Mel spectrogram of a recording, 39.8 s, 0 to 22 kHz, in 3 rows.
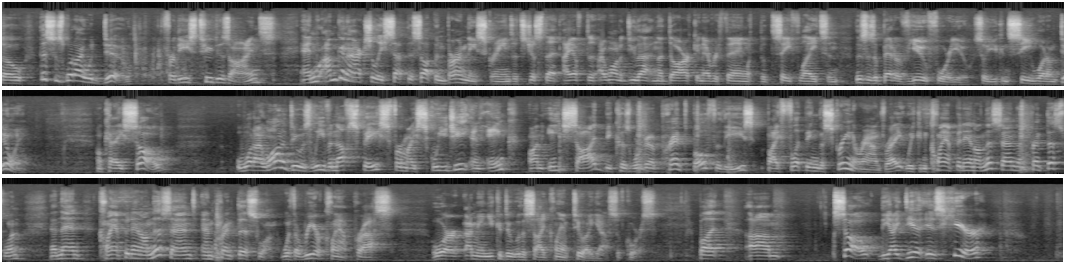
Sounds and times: Speech: 0.0s - 13.7s, 14.4s - 15.4s, 16.2s - 39.0s
Inside, small room: 0.0s - 39.8s.

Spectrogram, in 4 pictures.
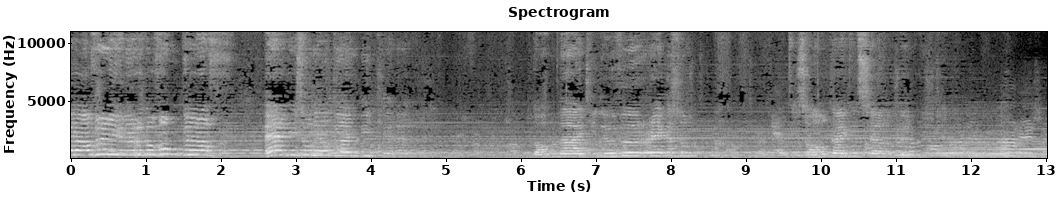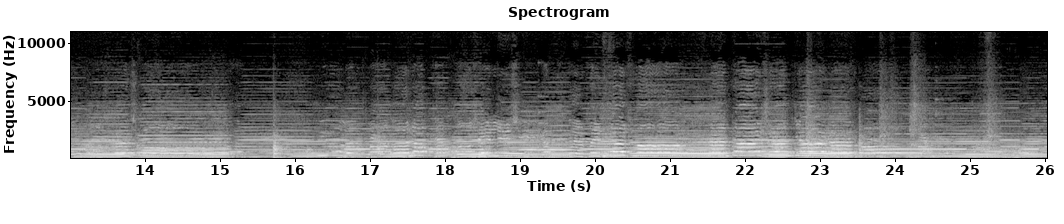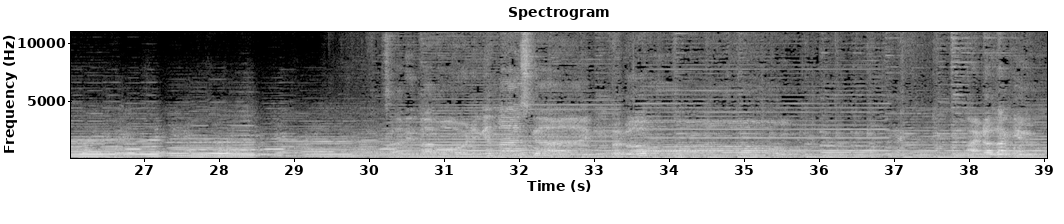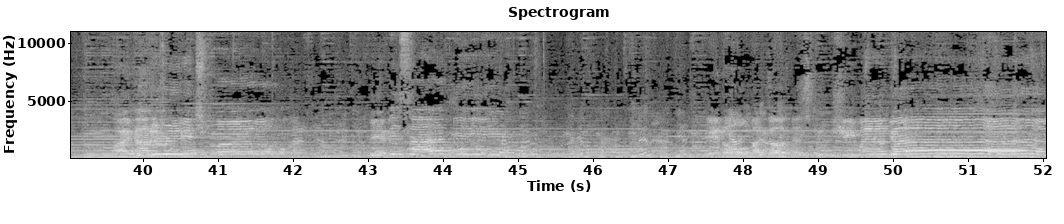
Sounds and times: Accordion: 0.0s - 52.0s
Speech: 5.4s - 13.4s, 39.6s - 52.0s.

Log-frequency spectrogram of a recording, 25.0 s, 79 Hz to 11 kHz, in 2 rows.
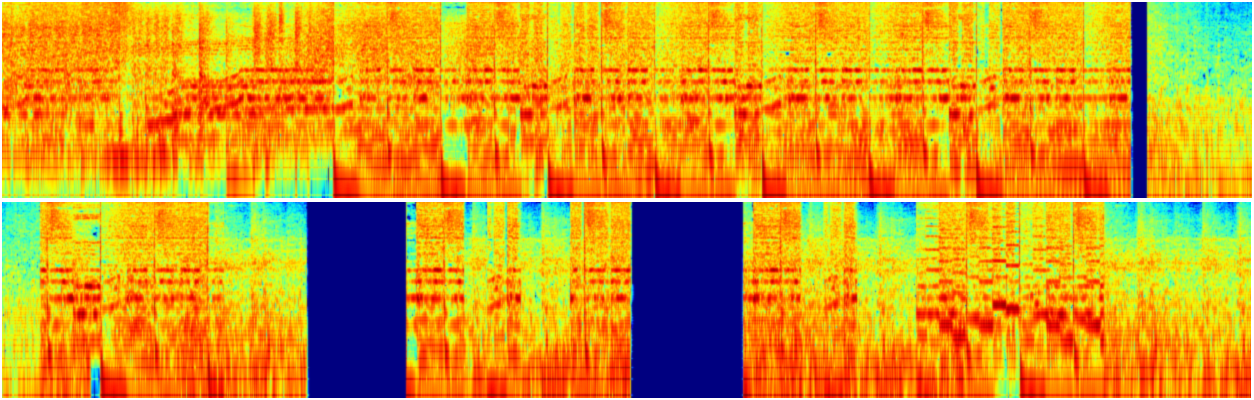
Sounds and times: Music: 0.0s - 11.3s, 12.9s - 15.6s, 16.6s - 18.8s, 19.9s - 24.9s.

